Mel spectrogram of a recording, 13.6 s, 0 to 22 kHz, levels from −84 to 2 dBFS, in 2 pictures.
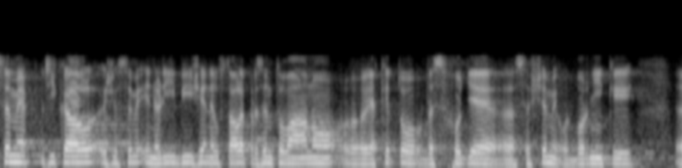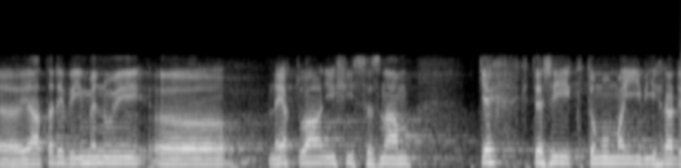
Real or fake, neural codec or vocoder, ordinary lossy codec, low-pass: real; none; Opus, 32 kbps; 5.4 kHz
